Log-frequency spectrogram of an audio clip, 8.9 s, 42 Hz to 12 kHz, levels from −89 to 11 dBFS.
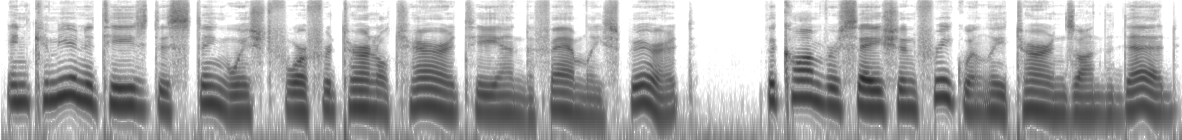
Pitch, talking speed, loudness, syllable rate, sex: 155 Hz, 115 wpm, -18 LUFS, 4.2 syllables/s, male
